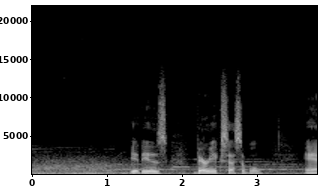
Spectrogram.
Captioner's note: traffic humming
